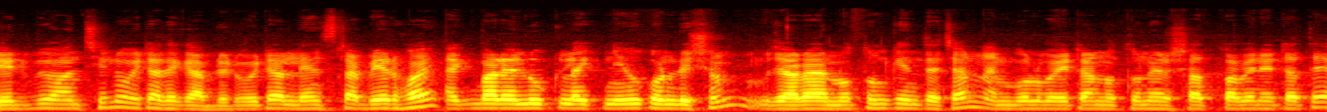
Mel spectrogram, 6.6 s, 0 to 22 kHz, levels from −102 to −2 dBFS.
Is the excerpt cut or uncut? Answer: cut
